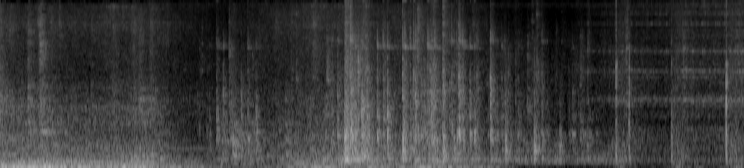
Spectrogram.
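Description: A low rumble fades over the first two seconds as elevator doors slide open. About three and a half seconds in, a cleaning cart loaded with mops and a bucket rattles and clatters as it rolls out of the elevator, followed by scattered clicks and knocks.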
